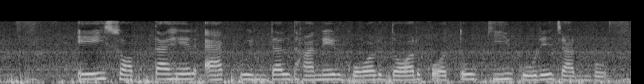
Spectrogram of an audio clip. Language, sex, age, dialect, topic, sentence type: Bengali, female, 18-24, Standard Colloquial, agriculture, question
